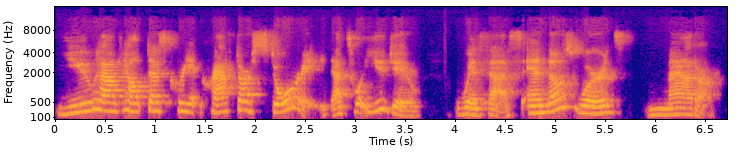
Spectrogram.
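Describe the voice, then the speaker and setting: A woman, a voice coach giving measured, emphatic advice in a remote interview. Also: mid-range voice, animated. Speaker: voice coach guest. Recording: roomy, dull lo-fi sound.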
